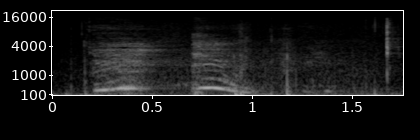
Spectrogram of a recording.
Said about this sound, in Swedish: Det var ändå ganska, ursäkta mig nu måste jag hosta.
